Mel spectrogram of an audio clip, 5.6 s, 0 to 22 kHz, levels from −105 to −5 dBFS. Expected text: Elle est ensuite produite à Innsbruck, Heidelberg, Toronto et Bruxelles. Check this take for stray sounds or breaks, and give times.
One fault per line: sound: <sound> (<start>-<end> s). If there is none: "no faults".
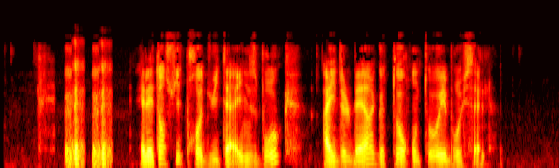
sound: laugh (0.6-1.1 s)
